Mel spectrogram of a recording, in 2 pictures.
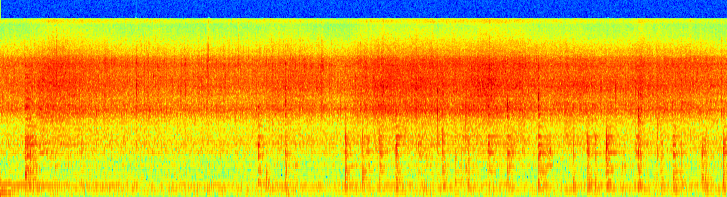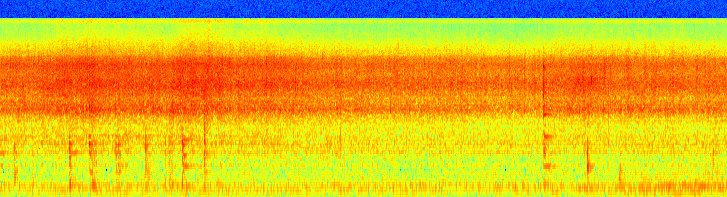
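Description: Chopped onion, garlic and tomato sizzling as they fry in a nonstick frying pan, with a wooden spatula stirring and knocking against the pan. The knocks come thick and fast in the first two-thirds, then thin out to a few near the end.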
